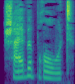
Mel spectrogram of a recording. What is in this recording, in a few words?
Cut bread in German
